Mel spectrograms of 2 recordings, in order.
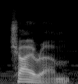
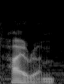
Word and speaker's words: Chiram: These three constitute the universal agent, or fire of nature, in one word, Chiram, not Hiram.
